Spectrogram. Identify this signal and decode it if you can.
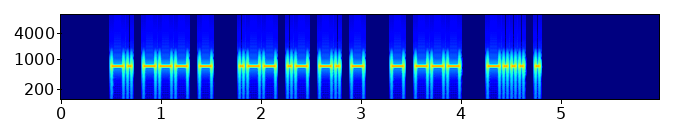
Morse code, heard as a keyed tone, about 30 wpm, 700 Hz. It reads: NOT WANT TO BE
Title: Sets of 4 Words 30wpm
